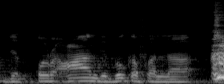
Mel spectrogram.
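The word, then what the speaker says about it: قرآن: now some people pronounce Quran okay some people pronounce Quran some people pronounce Quran all of them are wrong okay all of them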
